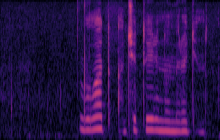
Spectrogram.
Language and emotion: Russian, neutral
